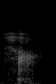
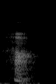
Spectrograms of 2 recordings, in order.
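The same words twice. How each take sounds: First: The syllable begins with a breathy h sound. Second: The syllable begins with a breathy h sound.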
